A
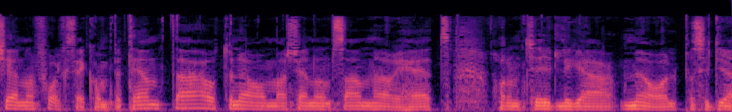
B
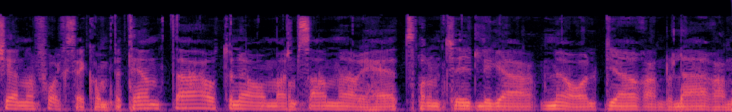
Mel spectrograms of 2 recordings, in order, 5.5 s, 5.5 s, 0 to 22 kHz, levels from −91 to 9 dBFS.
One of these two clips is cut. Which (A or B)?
B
